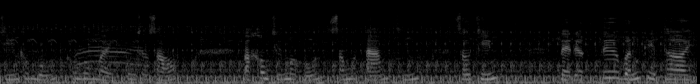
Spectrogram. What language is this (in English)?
Vietnamese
